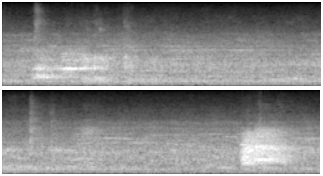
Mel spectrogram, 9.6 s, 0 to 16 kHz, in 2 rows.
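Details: A dog recorded on 27 December 2019 lets out a short burst of barking near the start and another sharp bark near the end, separated by a long stretch of steady low background hum.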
